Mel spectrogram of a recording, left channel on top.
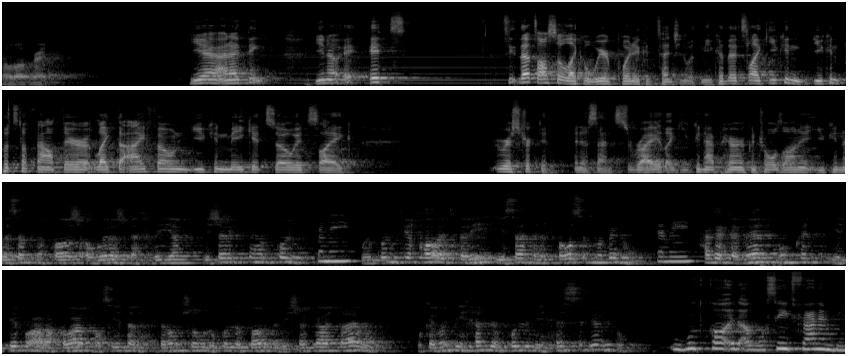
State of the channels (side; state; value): both; different; correlation 0.00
